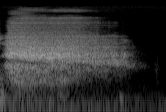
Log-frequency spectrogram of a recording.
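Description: A man blowing out his breath hard, a long hiss that fades away over about two seconds and stops near the end: the last third of a staged exhale, emptying the lungs.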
